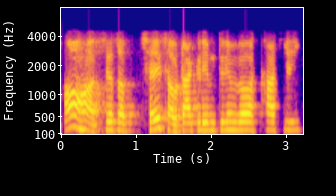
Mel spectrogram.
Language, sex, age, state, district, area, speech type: Maithili, male, 45-60, Bihar, Madhubani, rural, conversation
